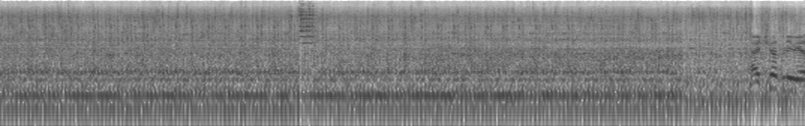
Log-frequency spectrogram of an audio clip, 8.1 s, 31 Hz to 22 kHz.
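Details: Yamaha F60 outboard at idle: steady note with an irregular dull knock about three a second, heard at the crankshaft near cylinders 3 and 4, unchanged with those plugs removed; piston slap.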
